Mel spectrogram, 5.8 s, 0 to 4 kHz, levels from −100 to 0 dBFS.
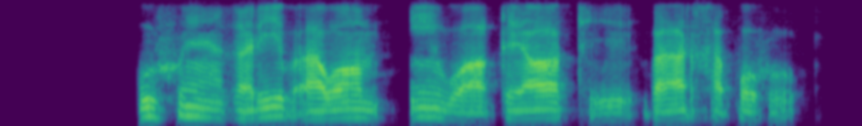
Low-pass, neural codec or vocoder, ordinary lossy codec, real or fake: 3.6 kHz; codec, 16 kHz in and 24 kHz out, 2.2 kbps, FireRedTTS-2 codec; Opus, 64 kbps; fake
